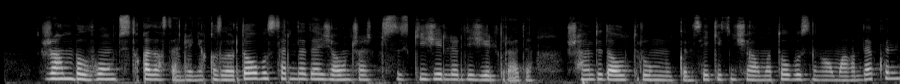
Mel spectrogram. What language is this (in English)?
Kazakh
